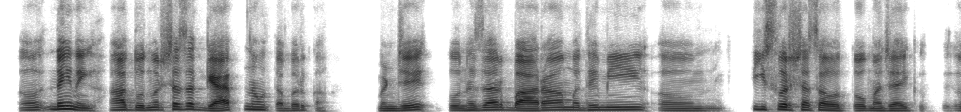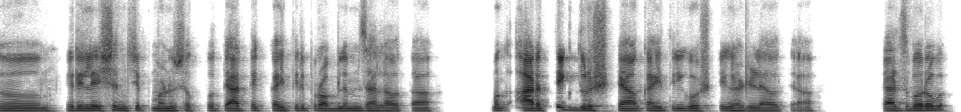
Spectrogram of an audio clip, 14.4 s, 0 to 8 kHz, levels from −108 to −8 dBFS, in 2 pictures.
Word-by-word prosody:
अ, 155 - -8 0.2
नाही, 215 +3 +6
नाही. 150 -7 +2
हा 165 +2 +5
2 155 +1 +2
वर्षाचा 200 +4 +2
गॅप 130 - +8
नव्हता 185 -9 -2
बरं 140 +3 -5
का. - - -15 0.4
म्हणजे 140 +6 +2 0.2
2012 150 0 +3
मध्ये 165 -1 -2
मी 175 +2 0
अं, 135 -2 -5 0.4
30 195 -1 -1
वर्षाचा 170 -3 +3
होतो. 135 -1 -1
माझ्या 130 -1 0
एक 125 0 -5
अ, 125 -3 -6 0.3
रिलेशनशिप 140 0 0
म्हणू 125 -1 0
शकतो. 130 +1 -6
त्यात 130 0 +2
एक 135 - -9
काहीतरी 130 +1 -2
प्रॉब्लेम 125 0 -1
झाला 120 -2 -3
होता. 115 -1 -6 0.5
मग 140 - -4 0.2
आर्थिक 145 +2 +4
दृष्ट्या 140 -2 +1
काहीतरी 130 +1 -2
गोष्टी 125 +1 -4
घडल्या 120 -2 -3
होत्या. 110 -1 -9 0.6
त्याच 135 0 0
बरोबर, 145 +1 +1
135 Hz, 160 wpm, -24 LUFS, 130-155 Hz, 0.6 s, गॅप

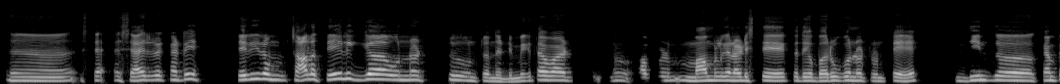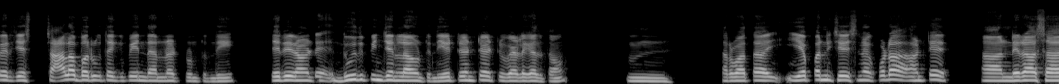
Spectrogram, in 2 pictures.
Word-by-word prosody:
ఆహ్, 170 -1 -2 0.2
శా 195 - -4 0.3
శారీరక 195 +2 -1
అంటే 235 +5 -1 0.5
శరీరం 245 +2 +3 0.2
చాలా 235 +2 +4
తేలిగ్గా 240 -1 +4 0.2
ఉన్నట్టు 205 +1 -4 0.2
ఉంటుందండి. 150 -4 -3
మిగతా 175 +5 -1
వాటి 190 -2 +1 0.4
ను 180 - -8 0.3
అప్పుడు 180 +2 -9 0.3
మామూలుగా 185 +2 +2
నడిస్తే 175 +1 0 0.2
కొద్దిగా 175 -1 -1
బరువుగున్నట్టుంటే 170 -2 -1 0.7
దీంతో 195 0 0 0.4
కంపేర్ 185 +1 0
చేస్తే 185 -1 -1
చాలా 225 - +4
బరువు 195 -1 +2
తగ్గిపోయిందన్నట్టుంటుంది. 170 -5 -2 0.5
శరీరం 185 0 +5
అంటే 185 0 -2 0.2
దూది 215 +3 +3
పింజంలా 200 -4 +4
ఉంటుంది. 155 -1 -4
ఎటంటే 190 +2 -1
అటు 180 -1 -7
వెళ్ళగలుతాం. 160 -3 0 0.7
హ్మ్. 150 -2 -1 0.6
తర్వాత 175 +1 +1 0.5
ఏ 200 - +6
పని 210 -1 +4
చేసినా 195 0 +2
కూడా 225 +2 +4 0.2
అంటే 190 +4 0 0.5
ఆహ్, 175 0 +3
నిరాశ, 190 +1 +4
185 Hz, 115 wpm, -24 LUFS, 170-200 Hz, 0.7 s, ఏ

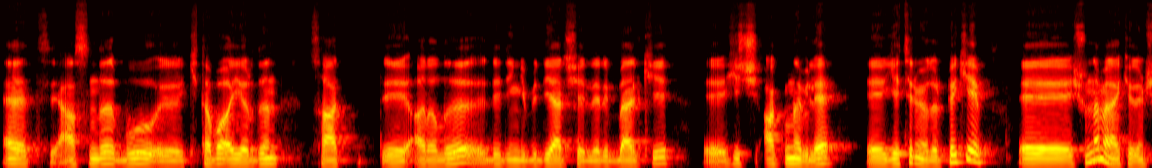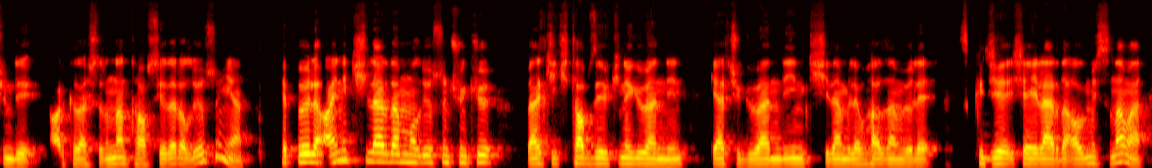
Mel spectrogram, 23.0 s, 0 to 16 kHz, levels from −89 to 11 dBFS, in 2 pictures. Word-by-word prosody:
Evet. 110 -3 0
Ya, - - -5
aslında 110 +1 -1
bu, 115 0 +1
ııı, 95 -2 -2
kitaba 110 +2 0
ayırdığın 110 +2 0 0.2
saat, 100 -1 -1 0.2
eee, 100 -1 0
aralığı, 105 +4 -1
dediğin 105 -1 -4
gibi, 100 0 -6
diğer 105 -2 +2
şeyleri 100 -1 -5
belki, 100 +7 -1 0.3
eee, 90 - -3
hiç 115 +4 -5
aklına 105 +1 +1
bile, 110 - +2 0.3
eee, 105 0 +2
getirmiyordur. 105 -2 -1
Peki, 160 +2 +1 0.2
eee, 110 -1 +5
şunu 155 - -5
da 210 - +3
merak 110 - +3
ediyorum, 105 -2 -3
şimdi 110 0 -2 0.2
arkadaşlarından 110 +3 -1
tavsiyeler 110 +2 0
alıyorsun 165 - -3
ya, 220 +1 -5 0.3
hep 145 +1 -3
böyle 165 -1 +7
aynı 190 +5 +2
kişilerden 180 -4 +4
mi 160 - -1
alıyorsun? 150 0 -2
Çünkü 150 +1 -3 0.3
belki 120 0 +2
kitap 125 +1 +3
zevkine 125 0 0
güvendiğin, 115 -1 +1 0.2
gerçi 115 -2 -1
güvendiğin 110 +1 +1
kişiden 115 0 -2
bile 110 0 0
bazen, 110 -1 -1
böyle, 110 +1 -1 0.3
sıkıcı 120 -1 -1
şeyler 115 -1 +3
de - - +2
almışsın 125 +5 -2
ama 170 +1 +3
115 Hz, 140 wpm, -23 LUFS, 105-125 Hz, 0.3 s, böyle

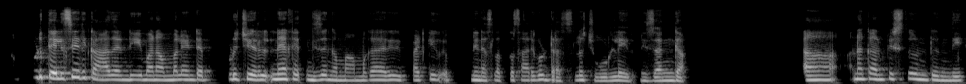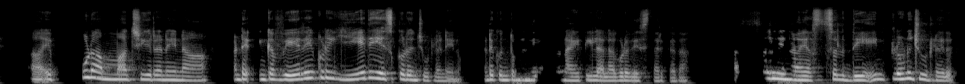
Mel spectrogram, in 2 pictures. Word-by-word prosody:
అప్పుడు 325 +7 -4
తెలిసేది 275 +4 +5
కాదండి. 215 0 -1
మన 205 0 0
అమ్మలేంటో 215 +1 -1
ఎప్పుడు 225 +3 -5
చీరలు 215 -3 +3
నాకే 240 -1 +3
నిజంగా 205 0 0
మా 185 - -4
అమ్మగారు 205 +2 -2
ఇప్పటికి 195 +2 -7
ఎప్ 200 - -27 0.2
నేనసలు 185 -1 -3
ఒక్కసారి 195 +1 -7
గూడా 215 -2 -1
డ్రెస్‌లో 200 +4 -5
చూడలేదు 170 0 -3
నిజంగా. 170 +1 -1 1.3
ఆ! - - +4 0.5
నాకనిపిస్తూ 245 +1 -1
ఉంటుంది. 195 -4 0 0.4
ఆహ్, - - -1
ఎప్పుడు 330 0 0
అమ్మ 235 -2 +3 0.2
చీరనేనా? 210 -4 +1 0.4
అంటే 235 +1 +2 0.2
ఇంకా 235 +1 +3
వేరేవి 240 +7 +5
కూడా 305 - +3 0.3
ఏదీ 280 +3 +3
ఏసుకోడం 245 -5 +2
చూడలే 175 -2 -7
నేను. - - -8 0.2
అంటే 215 - 0
కొంతమంది 200 -1 +1
ఇంట్లో 195 - -28
నైటీ‌లు 180 +2 -1
అలా 175 0 -2
గూడా 180 - 0
వేస్తారు 170 -1 -8
గదా! 155 +1 -10 0.5
అస్సలు 280 -1 -5
నేనా 230 -5 +6
అస్సలు 205 +3 0
దేంట్లోనూ 230 +6 +3
చూడలేదు. 195 -6 -1
210 Hz, 145 wpm, -24 LUFS, 190-235 Hz, 1.3 s, నేనా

